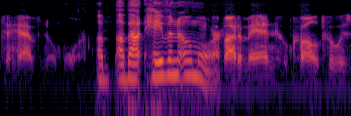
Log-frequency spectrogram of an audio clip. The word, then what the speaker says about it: Haven O'More: name, and it really, it's spelled Haven O'More is have no more, and so I called the chapter "To Have and to Have No More."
